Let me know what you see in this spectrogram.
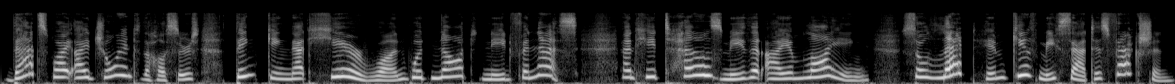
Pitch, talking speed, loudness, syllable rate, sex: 295 Hz, 140 wpm, -17 LUFS, 4.0 syllables/s, female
